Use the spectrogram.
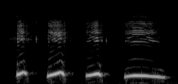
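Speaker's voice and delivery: put-on high, loud childish giggle; giggling. A narrator's reading. Two little girls giggle at baby Peppa. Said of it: "Susie and Peppa giggled".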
